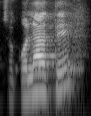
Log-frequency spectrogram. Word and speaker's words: chocolate: Y como decimos chocolate, queremos decir todas las sílabas. Chocolate. Chocolate, lo he oído así de veces, chocolate, pero no, chocolate, chocolate, chocolate, son dos sílabas, no chocolate, incluso chocolate, no, chocolate, I love chocolate, plural, chocolates.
